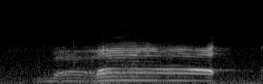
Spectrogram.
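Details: One sheep utters a drawn-out bleat lasting over a second, starting lower and rising into a steady, harmonic, slightly trembling baa, recorded on a GoPro Hero.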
